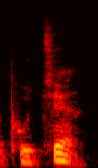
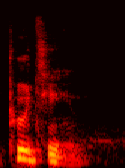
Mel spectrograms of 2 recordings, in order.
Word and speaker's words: poutine: anyway yay poutine Canadian I said it's actually pronounced you're French the Putin it's poutine I don't care it's not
